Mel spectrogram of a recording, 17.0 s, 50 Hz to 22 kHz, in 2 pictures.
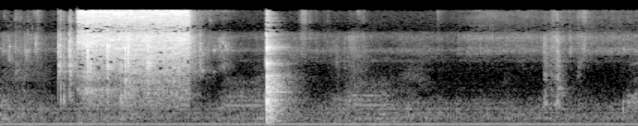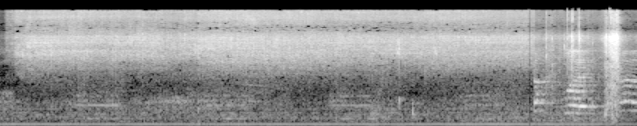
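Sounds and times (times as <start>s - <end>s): low steady hum: 2.6s - 17.0s.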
